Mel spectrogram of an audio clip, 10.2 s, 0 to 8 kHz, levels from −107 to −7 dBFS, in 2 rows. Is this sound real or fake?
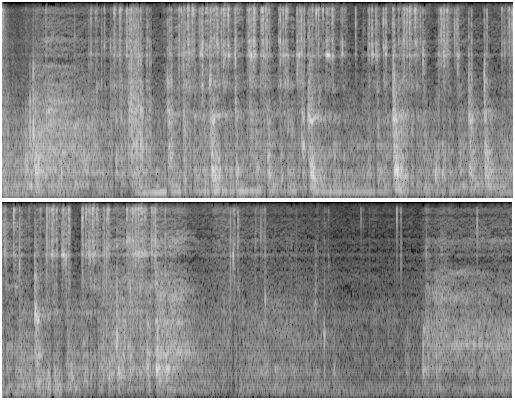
fake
